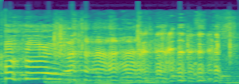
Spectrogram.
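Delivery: long run of mock sobs; hammed-up crying. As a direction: bawl despite being comforted. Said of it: "wag ka na umiyak". (hagulgol na OA)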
